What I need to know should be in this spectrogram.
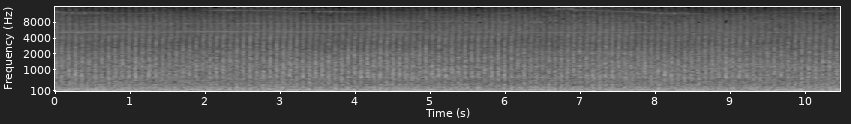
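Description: An aircraft engine drones with a fast, steady beat.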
